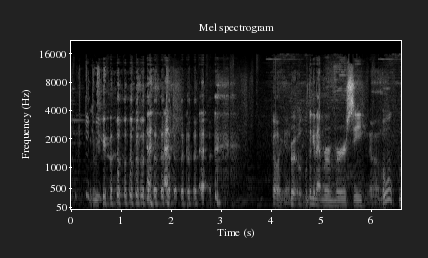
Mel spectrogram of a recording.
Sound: laugh

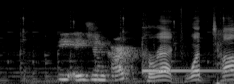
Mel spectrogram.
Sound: bell dinging

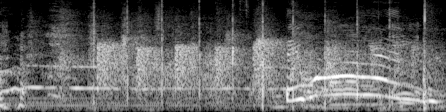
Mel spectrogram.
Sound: claps

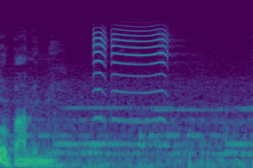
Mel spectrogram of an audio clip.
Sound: clown squeaks

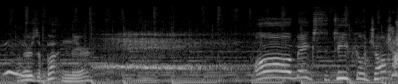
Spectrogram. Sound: dinosaur roars

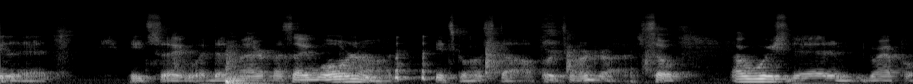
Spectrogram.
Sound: laughter

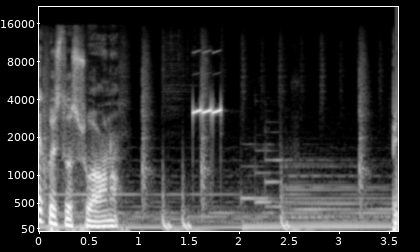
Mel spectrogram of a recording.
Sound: beep

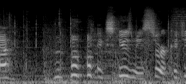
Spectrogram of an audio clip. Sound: laughter

